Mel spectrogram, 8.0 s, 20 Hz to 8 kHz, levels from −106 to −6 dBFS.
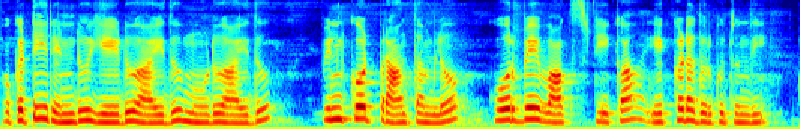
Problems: constant background noise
